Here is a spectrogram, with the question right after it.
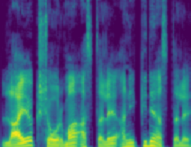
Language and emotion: Goan Konkani, neutral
